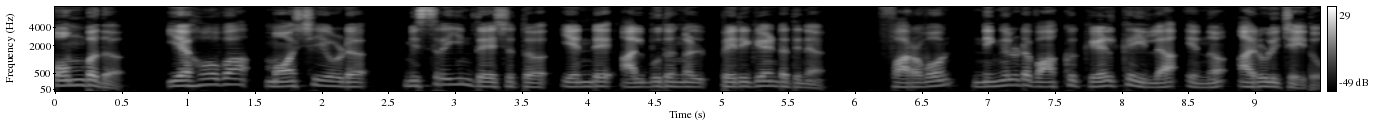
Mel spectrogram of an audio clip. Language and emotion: Malayalam, neutral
